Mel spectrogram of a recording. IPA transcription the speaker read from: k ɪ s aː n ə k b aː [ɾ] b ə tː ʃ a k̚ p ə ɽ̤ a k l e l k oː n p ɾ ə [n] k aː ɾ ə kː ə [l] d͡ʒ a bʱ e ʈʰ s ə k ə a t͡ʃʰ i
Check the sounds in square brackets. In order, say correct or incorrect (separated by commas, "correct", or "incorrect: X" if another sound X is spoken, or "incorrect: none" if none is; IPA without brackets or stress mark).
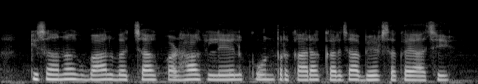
incorrect: l, incorrect: none, incorrect: ɾ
